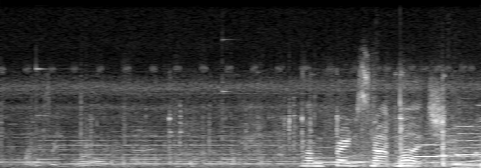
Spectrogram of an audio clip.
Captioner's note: bright music; workers chattering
